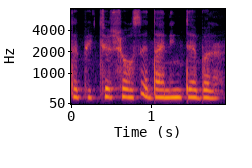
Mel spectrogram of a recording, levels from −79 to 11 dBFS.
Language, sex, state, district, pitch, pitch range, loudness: English, female, Arunachal Pradesh, Longding, 240 Hz, 235-250 Hz, -15 LUFS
